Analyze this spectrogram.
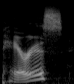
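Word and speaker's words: PVRIS: a song with uh I think you pronounce it Paris it's like a PV r i s stop I know we've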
